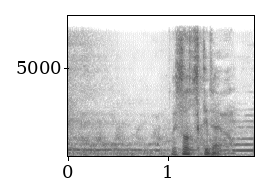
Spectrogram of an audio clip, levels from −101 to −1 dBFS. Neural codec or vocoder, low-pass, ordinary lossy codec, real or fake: codec, 16 kHz, 4 kbps, X-Codec, WavLM features, trained on Multilingual LibriSpeech; 7.2 kHz; none; fake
